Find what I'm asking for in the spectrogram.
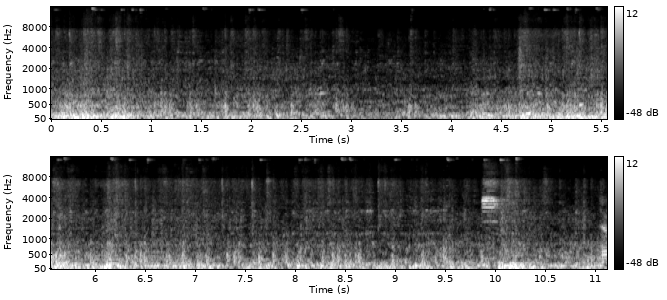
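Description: A car engine runs steadily in fourth gear with no pedals pressed, a low continuous rumble with road noise, briefly dipping before rising as the car meets a slight incline.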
